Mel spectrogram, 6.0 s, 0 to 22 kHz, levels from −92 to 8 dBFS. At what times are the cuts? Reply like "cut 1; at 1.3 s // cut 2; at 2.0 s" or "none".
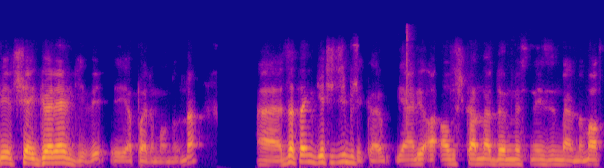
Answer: cut 1; at 1.8 s // cut 2; at 3.6 s // cut 3; at 4.2 s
